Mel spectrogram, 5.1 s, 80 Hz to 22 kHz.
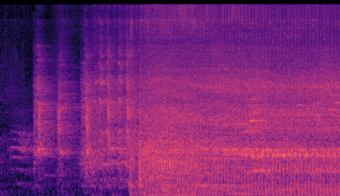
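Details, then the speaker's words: BMW 310 GS that wouldn't start from suspected dead battery, jump-started from another battery: a few slow starter cranks, then the engine catches and settles into a steady, even run; starts normally. "Start हो गई भाई।"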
